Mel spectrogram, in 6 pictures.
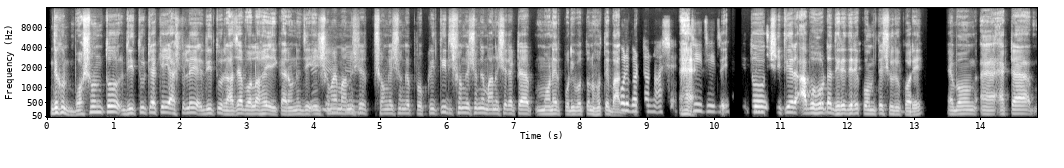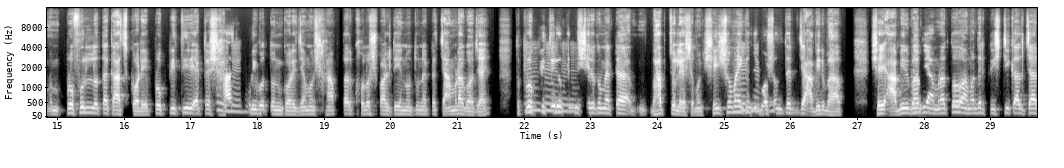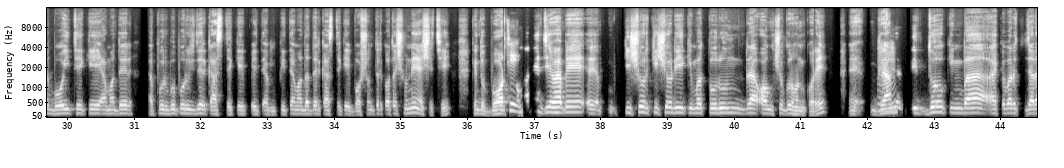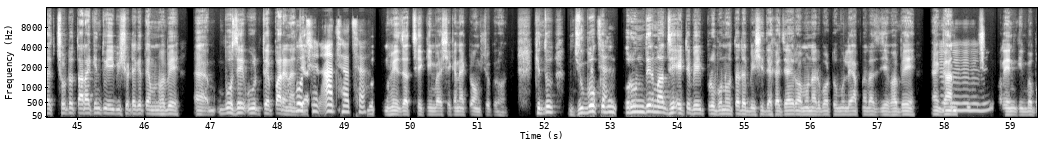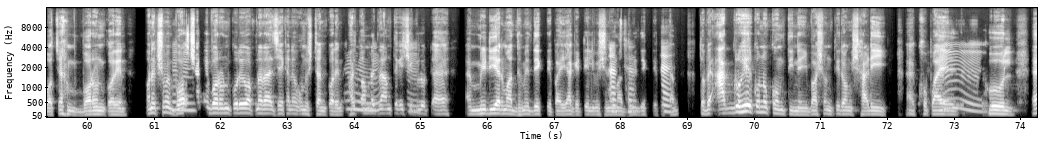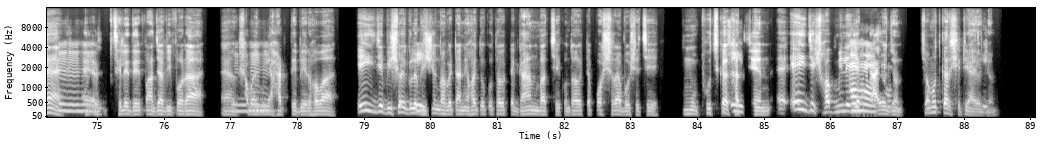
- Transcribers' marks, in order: other background noise
- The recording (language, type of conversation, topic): Bengali, podcast, ঋতু ও উৎসবের সম্পর্ক কেমন ব্যাখ্যা করবেন?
